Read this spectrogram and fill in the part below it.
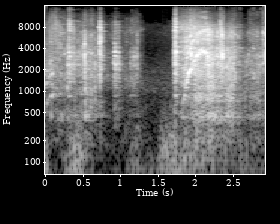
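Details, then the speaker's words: Bolens push mower with Briggs & Stratton 125 cc OHV engine, ran last year, fresh gas, primed: repeated pull-cord rasps turning the engine over without catching; no spark found; no-start. "well as you saw when i went to start this no spark i wasn't aware of that issue"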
